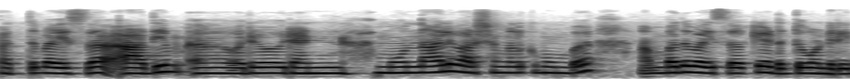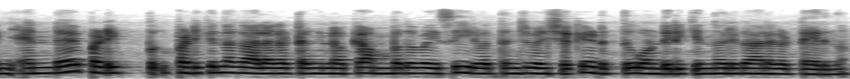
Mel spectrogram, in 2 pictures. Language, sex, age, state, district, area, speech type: Malayalam, female, 18-30, Kerala, Kozhikode, urban, spontaneous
